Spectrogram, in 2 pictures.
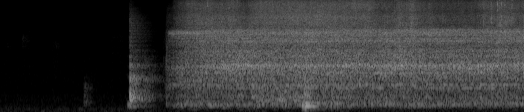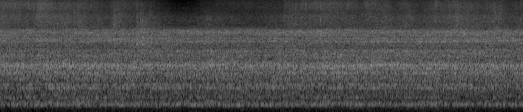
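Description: Water turned on through a handheld shower sprayer, rinsing hair in a salon shampoo basin: a short gush just over a second in, then a steady hiss of spray.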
